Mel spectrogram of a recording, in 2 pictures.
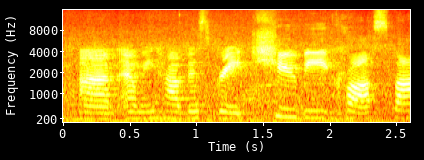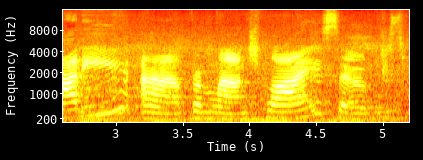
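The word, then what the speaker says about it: Chuuby: So this is a new breakout character for the attraction, and his name is Chubby. It's pronounced spelled C-H-U-U-B-Y, and he is just adorable.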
